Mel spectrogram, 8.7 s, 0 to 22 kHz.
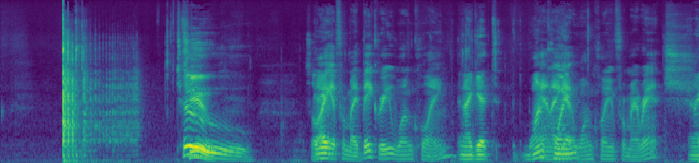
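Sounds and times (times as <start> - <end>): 
dice tossed onto a hard table during a board game: 0.8 - 2.2
speech: 2.2 - 3.2, 3.8 - 8.7.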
